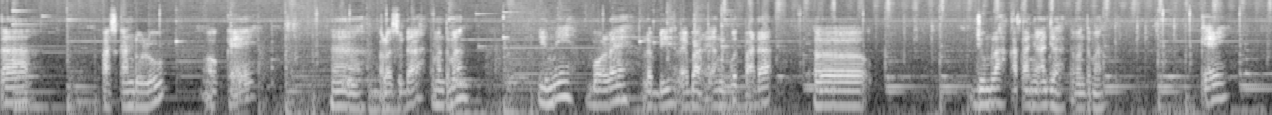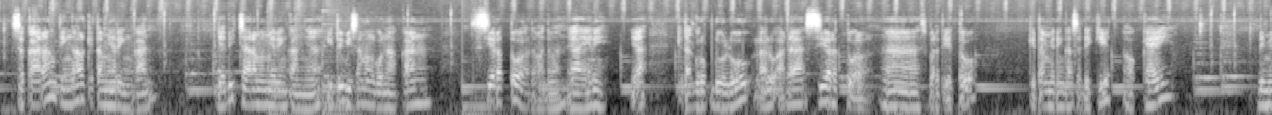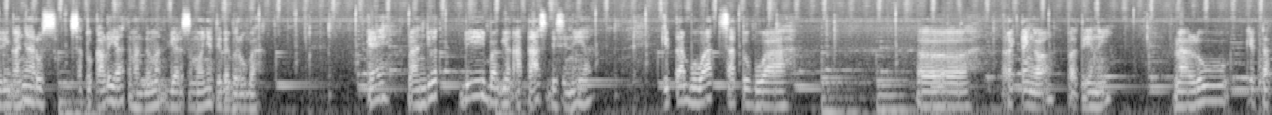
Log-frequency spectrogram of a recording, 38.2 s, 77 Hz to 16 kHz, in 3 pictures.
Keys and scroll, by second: 2.9 v, 3.3 z, 4.1 v, 8.5 z, 9.0 v, 9.4 a, 11.5 z, 12.1 v, 13.9 z, 14.7 v, 19.6 ctrl+g, 25.3 z, 26.0 v, 27.8 z, 29.3 v, 35.6 m.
